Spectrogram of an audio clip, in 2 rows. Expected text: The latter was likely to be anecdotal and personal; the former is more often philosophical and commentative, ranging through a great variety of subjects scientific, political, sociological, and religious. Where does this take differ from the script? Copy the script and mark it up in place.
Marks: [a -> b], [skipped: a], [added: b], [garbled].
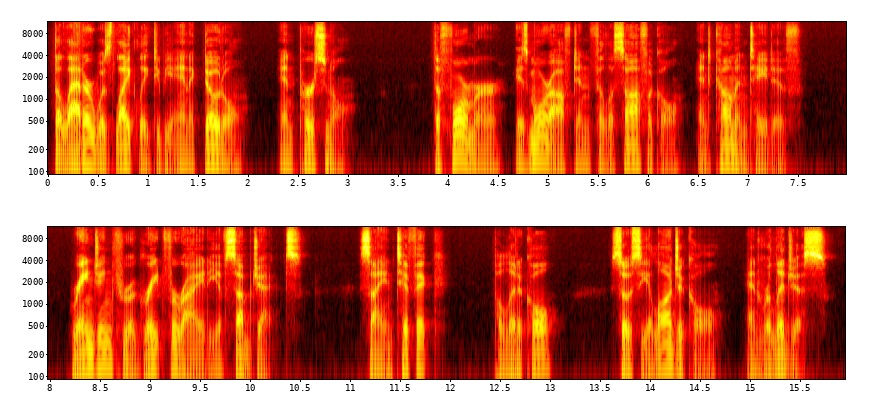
The latter was likely to be anecdotal and personal; the former is more often philosophical and commentative, ranging through a great variety of subjects scientific, political, sociological, and religious.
